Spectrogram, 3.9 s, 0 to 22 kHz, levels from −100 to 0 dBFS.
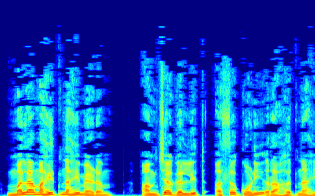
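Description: Pre-echo appears twice: after "मला माहित नाही मॅडम" at 1.75 to 1.78 s, and after "माहित नाही मॅडम आमच्या" at 2.49 to 2.53 s. The transform coder spread noise meant for a sharp onset back across the quiet gap, leaving a 35 to 40 ms hiss that dulls each attack.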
